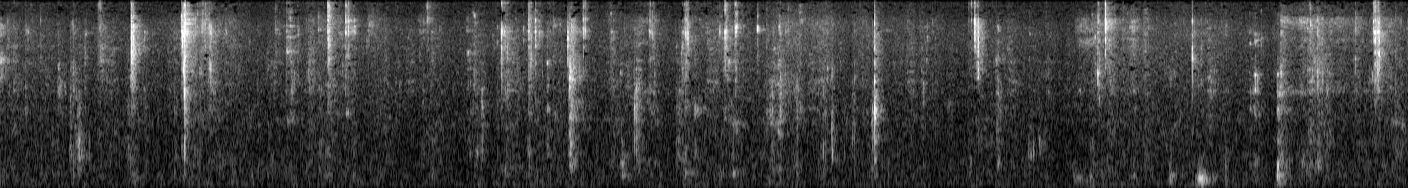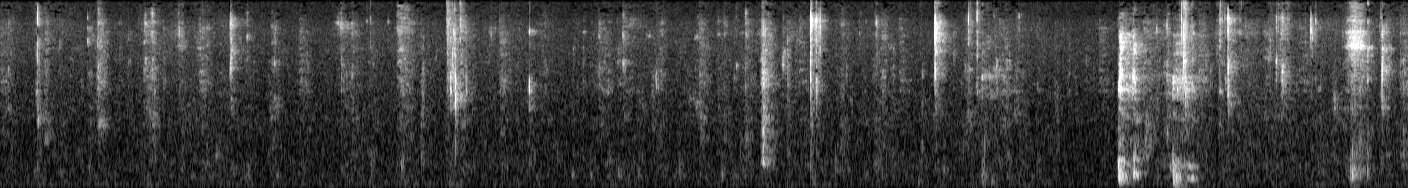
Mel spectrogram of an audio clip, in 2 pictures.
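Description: A person chewing a soft fried apple fritter: faint wet mouth clicks and smacks scattered throughout, with a louder cluster of them about three seconds before the end.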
